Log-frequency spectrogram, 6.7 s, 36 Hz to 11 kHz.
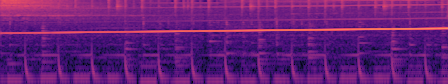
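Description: A pure sine test tone near 1000 Hz holds steady and climbs slowly in pitch, playing alone over a soft rhythmic music bed with regular low thumps.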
